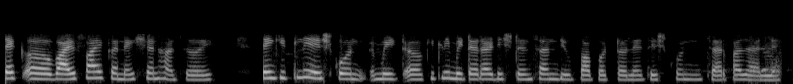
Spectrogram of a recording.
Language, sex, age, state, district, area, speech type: Goan Konkani, female, 18-30, Goa, Murmgao, rural, conversation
